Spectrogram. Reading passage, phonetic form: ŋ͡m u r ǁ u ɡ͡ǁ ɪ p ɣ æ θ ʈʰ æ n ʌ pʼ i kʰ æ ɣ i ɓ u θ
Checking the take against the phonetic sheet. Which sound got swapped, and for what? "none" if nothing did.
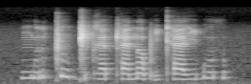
none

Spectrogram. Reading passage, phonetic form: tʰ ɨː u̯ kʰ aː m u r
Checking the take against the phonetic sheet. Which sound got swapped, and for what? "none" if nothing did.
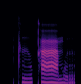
none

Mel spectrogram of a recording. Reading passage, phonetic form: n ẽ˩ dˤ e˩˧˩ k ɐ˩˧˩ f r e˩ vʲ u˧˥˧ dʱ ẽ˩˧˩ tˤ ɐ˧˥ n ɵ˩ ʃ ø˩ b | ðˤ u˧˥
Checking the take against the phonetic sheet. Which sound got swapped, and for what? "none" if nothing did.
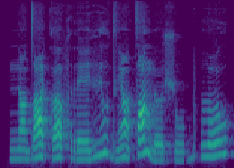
ø˩ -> u˩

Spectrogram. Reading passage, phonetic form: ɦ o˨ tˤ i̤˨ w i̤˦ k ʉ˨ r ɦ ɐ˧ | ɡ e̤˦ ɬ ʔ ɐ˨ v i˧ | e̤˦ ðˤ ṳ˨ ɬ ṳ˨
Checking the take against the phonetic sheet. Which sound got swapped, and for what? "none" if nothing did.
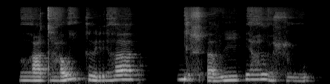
none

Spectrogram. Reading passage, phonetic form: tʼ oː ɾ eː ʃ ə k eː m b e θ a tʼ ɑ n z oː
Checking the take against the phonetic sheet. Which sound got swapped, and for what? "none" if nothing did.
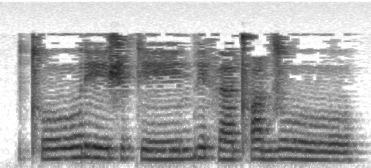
none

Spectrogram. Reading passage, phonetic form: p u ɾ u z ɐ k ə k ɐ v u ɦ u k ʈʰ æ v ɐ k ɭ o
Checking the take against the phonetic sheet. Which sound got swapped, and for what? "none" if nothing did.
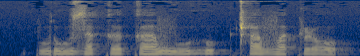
æ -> ɐ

